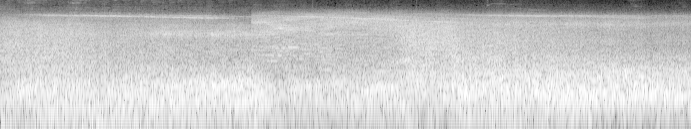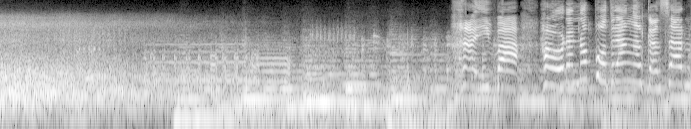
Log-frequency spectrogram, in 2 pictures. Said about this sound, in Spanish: ¡Dale máxima potencia a los motores de Nipa!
